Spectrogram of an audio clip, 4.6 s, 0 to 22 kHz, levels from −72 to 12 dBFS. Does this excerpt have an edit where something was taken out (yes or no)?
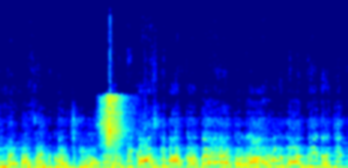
yes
